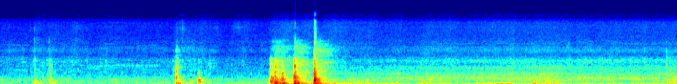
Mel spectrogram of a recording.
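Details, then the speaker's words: Tesla Model X parked overnight in garage with damp rotors: quiet cabin, then four quick heavy clunks as it first rolls off, then faint steady rub of pads on rotors; owner suspects pads binding from rotor corrosion. "the next day when I go out there's it's almost like that pads are binding to the rotors for initially and so you hear basically for independent clunks just once and then it's fine"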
